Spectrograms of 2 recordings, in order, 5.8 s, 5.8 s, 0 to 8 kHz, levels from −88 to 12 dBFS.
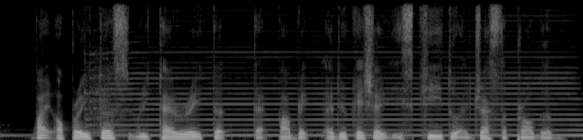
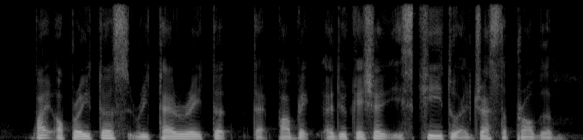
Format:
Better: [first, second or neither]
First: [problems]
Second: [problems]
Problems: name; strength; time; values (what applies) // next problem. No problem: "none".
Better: second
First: background sound (Bowed string instrument); 19 dB below the speech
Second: none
